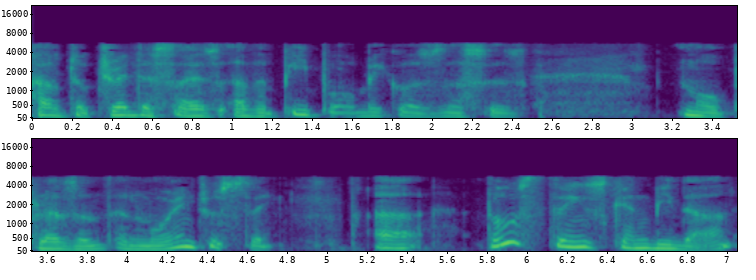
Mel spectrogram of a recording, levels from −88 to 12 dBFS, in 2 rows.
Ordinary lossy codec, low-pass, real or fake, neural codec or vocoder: MP3, 32 kbps; 5.4 kHz; fake; codec, 16 kHz, 4 kbps, X-Codec, WavLM features, trained on Multilingual LibriSpeech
